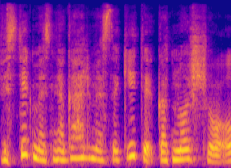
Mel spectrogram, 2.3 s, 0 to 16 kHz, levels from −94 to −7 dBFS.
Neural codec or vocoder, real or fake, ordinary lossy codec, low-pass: none; real; AAC, 48 kbps; 14.4 kHz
